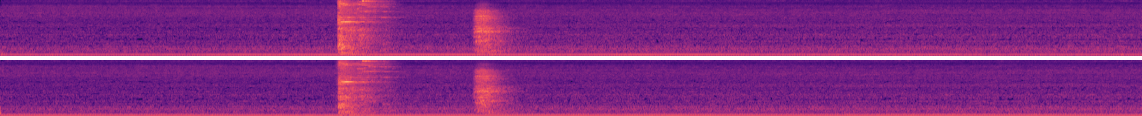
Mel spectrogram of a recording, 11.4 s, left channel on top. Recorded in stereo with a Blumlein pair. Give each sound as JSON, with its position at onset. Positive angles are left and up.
{"t": 0.0, "sound": "a fan", "azimuth_deg": 60, "distance_m": 2.0}
{"t": 3.4, "sound": "breaking glass", "azimuth_deg": 50, "distance_m": 1.7}
{"t": 4.7, "sound": "a gasp", "azimuth_deg": 60, "distance_m": 2.5}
